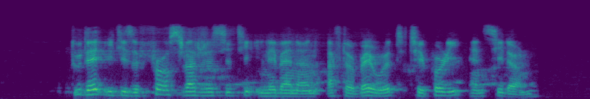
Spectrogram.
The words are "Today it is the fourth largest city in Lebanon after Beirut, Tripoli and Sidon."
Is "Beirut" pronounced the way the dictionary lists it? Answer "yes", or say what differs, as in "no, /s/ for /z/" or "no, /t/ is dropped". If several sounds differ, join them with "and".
no, /w/ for /ɹ/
